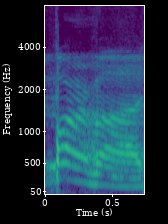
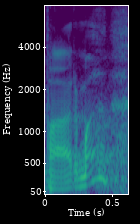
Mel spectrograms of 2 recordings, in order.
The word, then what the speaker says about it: Parma: Oh yes, Canadian brand ambassador for Prosciutto di Parma, Chef Roberto Fracchioni.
